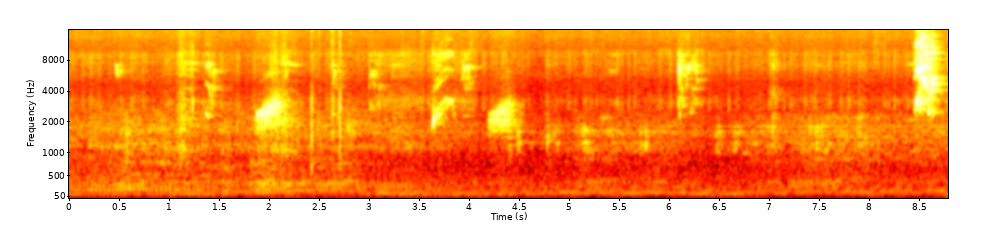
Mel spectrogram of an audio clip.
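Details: Rainbow lorikeet, nuri pelangi, said to be gacor and calling freely: a string of short rising chirps and squeaky notes scattered through the recording, ending in one loud harsh squawk, over a quiet background hiss.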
